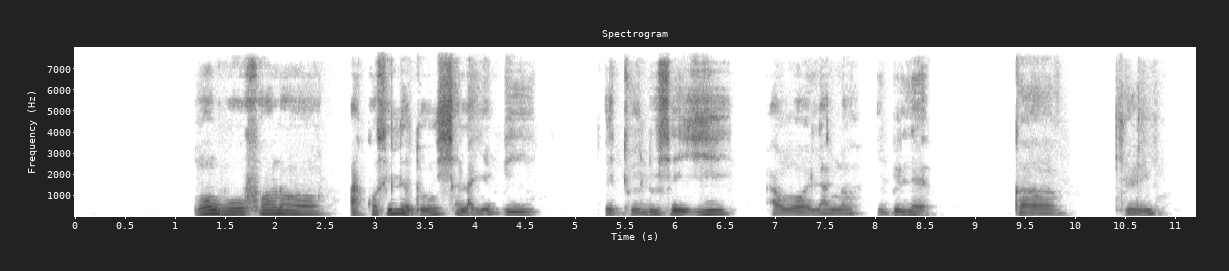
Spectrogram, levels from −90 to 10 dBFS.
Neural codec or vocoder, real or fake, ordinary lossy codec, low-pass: codec, 16 kHz, 6 kbps, DAC; fake; none; none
